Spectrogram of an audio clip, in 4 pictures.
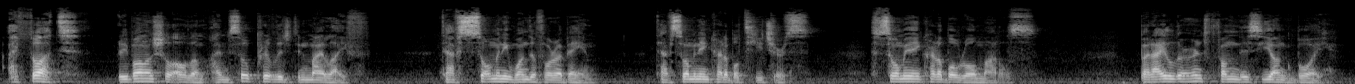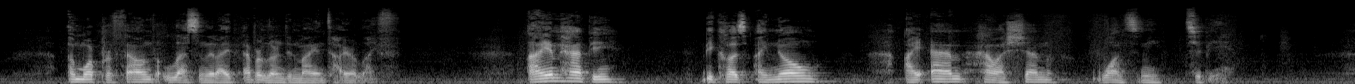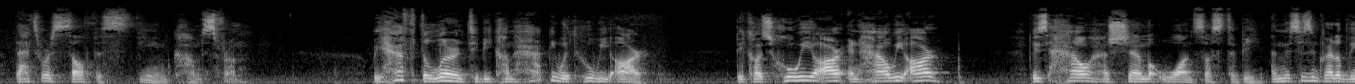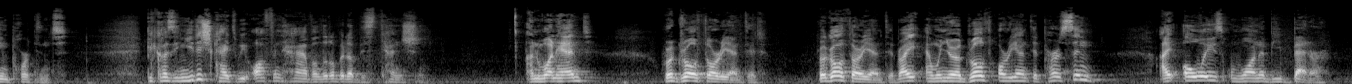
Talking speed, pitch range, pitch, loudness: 145 wpm, 110-145 Hz, 125 Hz, -18 LUFS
